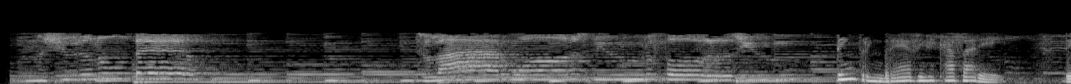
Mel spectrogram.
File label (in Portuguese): AGRADEC AOS PAIS F; Casamentos; fem; Telemensagens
